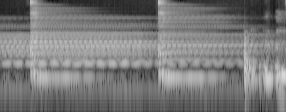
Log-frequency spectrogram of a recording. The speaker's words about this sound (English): Hello, clock.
